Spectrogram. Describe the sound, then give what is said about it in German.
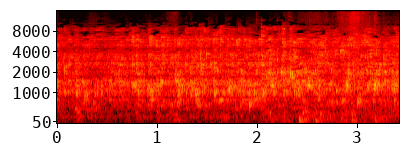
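Water pours steadily for a few seconds, a continuous hiss and splash like filling a container, with no voices over it. “Jetzt hat der Delfin noch Wasser bekommen.”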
